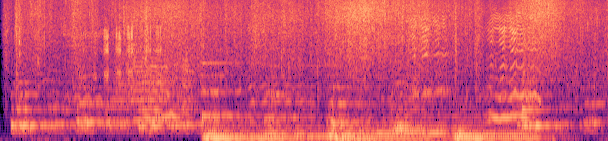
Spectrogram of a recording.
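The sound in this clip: Sheep bleat near a grazing flock and its shepherd, a few loud, wavering calls over a constant buzz of insects.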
